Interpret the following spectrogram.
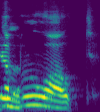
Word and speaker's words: Shavuot: How do I pronounce it again? Shavuot.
